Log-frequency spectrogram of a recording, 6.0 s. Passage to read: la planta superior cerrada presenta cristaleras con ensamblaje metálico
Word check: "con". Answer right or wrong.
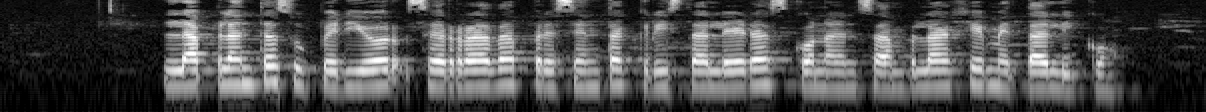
right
